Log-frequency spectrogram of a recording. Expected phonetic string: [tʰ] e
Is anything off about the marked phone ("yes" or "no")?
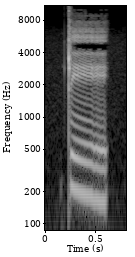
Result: yes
